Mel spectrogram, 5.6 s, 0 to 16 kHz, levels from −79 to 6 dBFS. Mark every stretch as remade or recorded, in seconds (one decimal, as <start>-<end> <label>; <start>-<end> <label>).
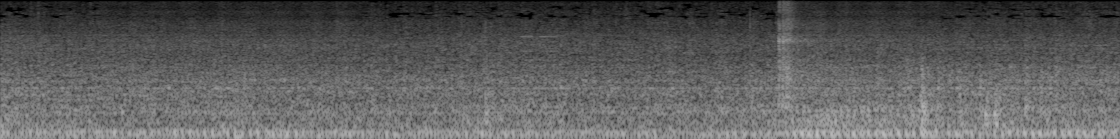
0.0-0.5 recorded; 0.5-1.8 remade; 1.8-3.9 recorded; 3.9-4.7 remade; 4.7-5.6 recorded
